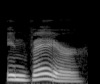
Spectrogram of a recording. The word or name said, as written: inveigher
